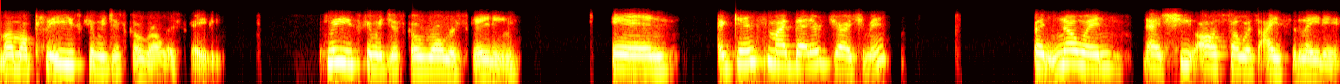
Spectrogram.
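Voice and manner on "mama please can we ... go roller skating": fast, swooping, pleading tone. Retelling how the girl begged to go roller skating, imitating someone begging. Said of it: "she begged".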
